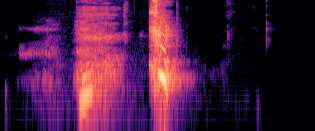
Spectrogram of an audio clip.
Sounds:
Sneeze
